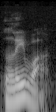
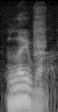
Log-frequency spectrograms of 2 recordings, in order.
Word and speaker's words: Lewa: i lj of ttv have always said leewa i was wrong it's actually lewa say anything i say otherwise is a lie haha very funny 26 000 but seriously though the correct pronunciation as lei not liwa deal with it i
